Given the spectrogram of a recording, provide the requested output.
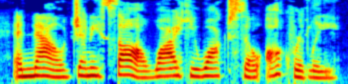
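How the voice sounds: The voice reads in a natural way. Nothing about the reading sounds put on.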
